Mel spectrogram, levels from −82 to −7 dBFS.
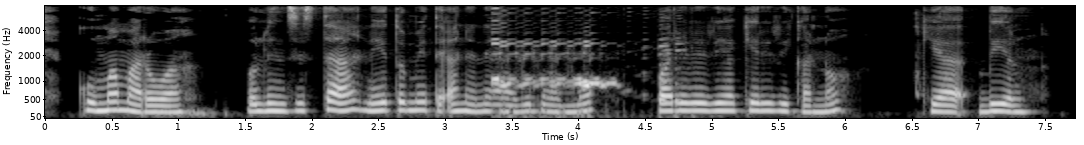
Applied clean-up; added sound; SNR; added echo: neural mask model RNNoise.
